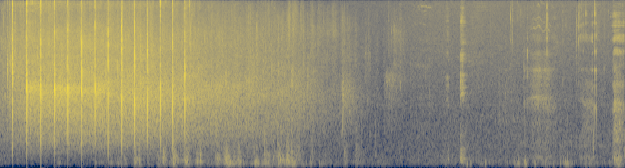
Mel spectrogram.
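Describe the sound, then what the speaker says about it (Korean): A church congregation claps together in a dense round of applause to welcome a speaker, loud at first and then thinning out and fading over several seconds into quiet room sound with a few scattered claps. "나오실 때 박수로 맞이해 주시기 바랍니다"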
